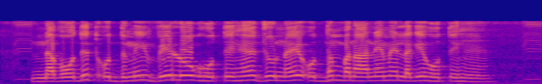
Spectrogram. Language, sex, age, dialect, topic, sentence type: Hindi, male, 18-24, Kanauji Braj Bhasha, banking, statement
